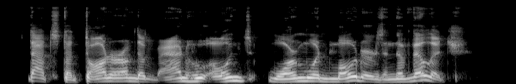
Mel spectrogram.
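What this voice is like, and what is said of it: Barking, gruff shouting woman's voice. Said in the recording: “Miss Trunchbull barked. She hardly ever spoke in a normal voice. She either barked or shouted.”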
